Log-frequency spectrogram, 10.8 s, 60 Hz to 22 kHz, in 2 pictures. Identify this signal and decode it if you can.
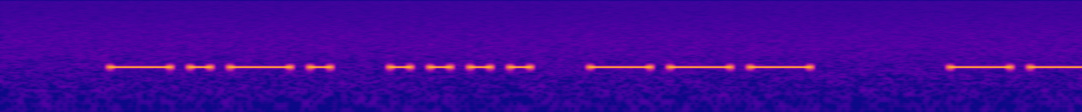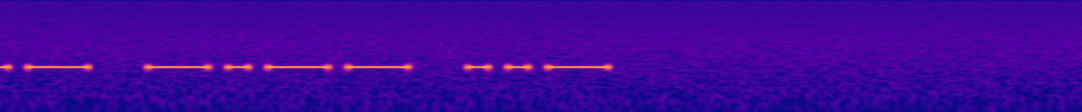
Morse code, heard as a keyed tone, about 12 wpm, 640 Hz. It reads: CHO OYU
